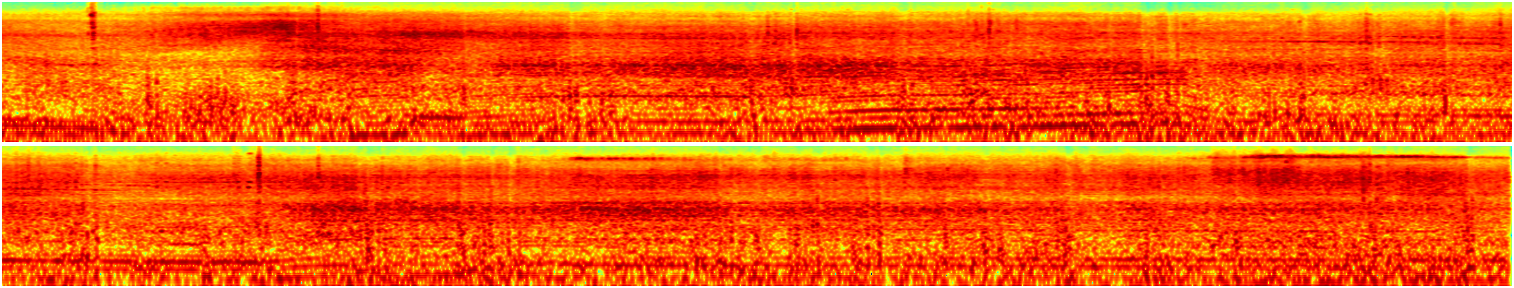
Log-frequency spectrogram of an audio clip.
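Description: Motorbike riding along: its engine runs steadily under a constant rush of wind and road noise, and the engine note rises for several seconds about a third of the way in.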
